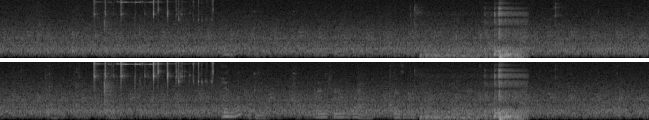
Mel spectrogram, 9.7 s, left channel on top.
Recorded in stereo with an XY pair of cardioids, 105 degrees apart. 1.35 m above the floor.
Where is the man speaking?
65° right.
